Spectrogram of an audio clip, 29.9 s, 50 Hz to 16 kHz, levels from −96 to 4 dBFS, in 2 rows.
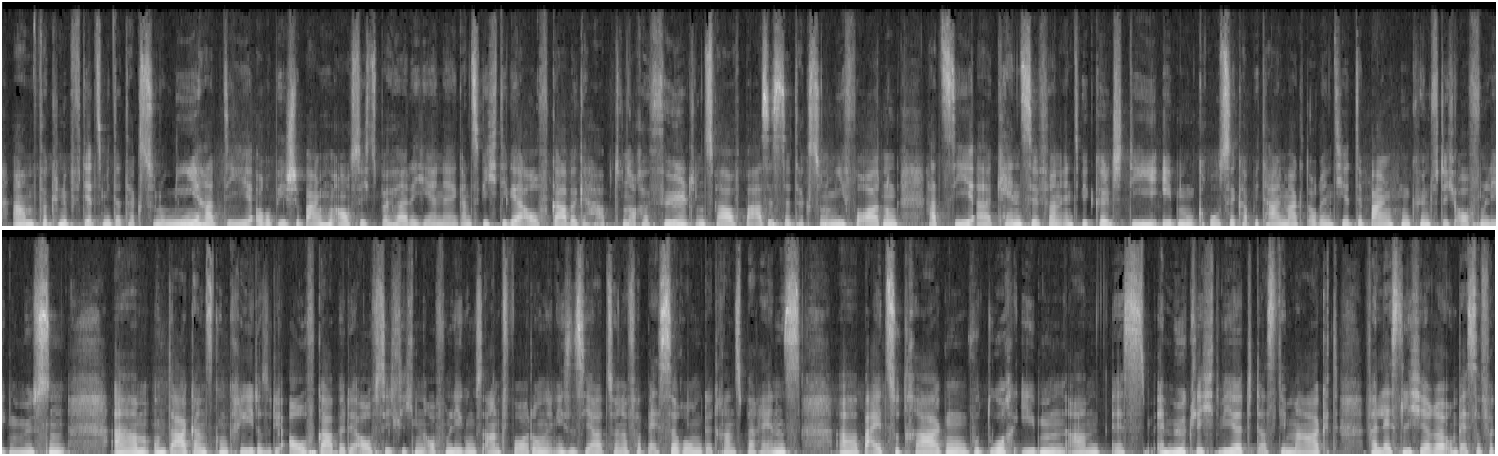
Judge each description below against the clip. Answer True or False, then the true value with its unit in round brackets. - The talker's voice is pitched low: False (190 Hz)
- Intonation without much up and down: True (2.1 semitones)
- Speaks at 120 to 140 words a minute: True (135 wpm)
